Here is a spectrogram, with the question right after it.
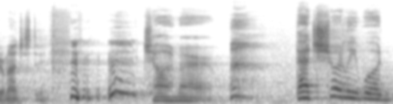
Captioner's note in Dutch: giechelt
